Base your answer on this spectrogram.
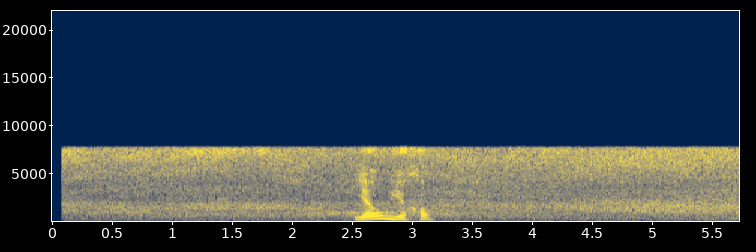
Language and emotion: Russian, neutral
